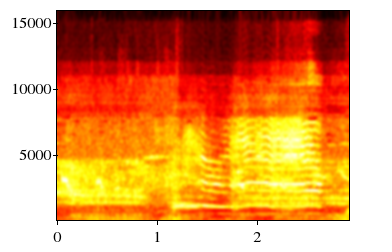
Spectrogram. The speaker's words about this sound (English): Is that lady koala right there? Is that man koala right there? Oh my! No, yeah. I don't know. The lady koala almost sounds like a bird chirping, right? And then the deeper grunt is the man.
